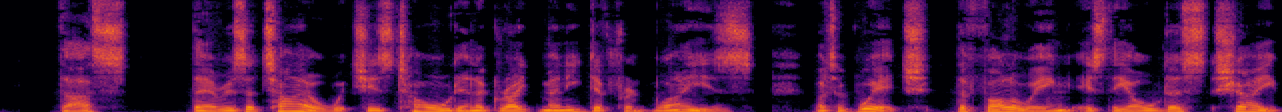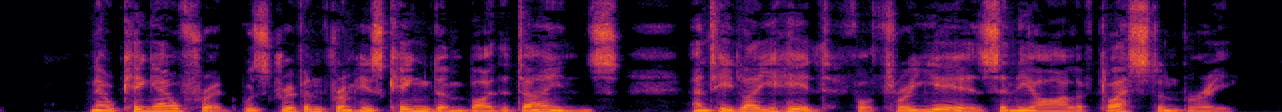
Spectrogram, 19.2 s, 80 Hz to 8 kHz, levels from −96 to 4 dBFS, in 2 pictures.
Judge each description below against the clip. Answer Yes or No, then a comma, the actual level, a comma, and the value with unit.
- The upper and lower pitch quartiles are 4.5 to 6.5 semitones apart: Yes, average, 4.9 semitones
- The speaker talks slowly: No, average, 145 wpm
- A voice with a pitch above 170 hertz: No, low, 110 Hz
